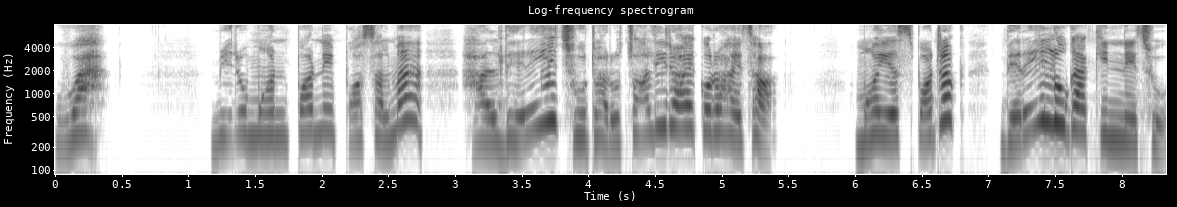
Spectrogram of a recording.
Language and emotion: Nepali, surprised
